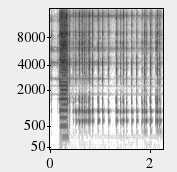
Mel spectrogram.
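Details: Philips Sonicare electric toothbrush in for repair, with badly soldered wires and a loose screw inside: irregular dry clicks and crackles, about eight to ten a second like a Geiger counter; repairer suspects the coil.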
